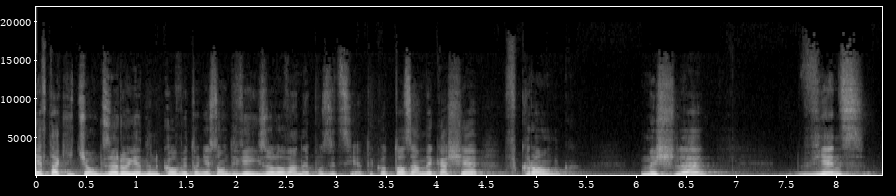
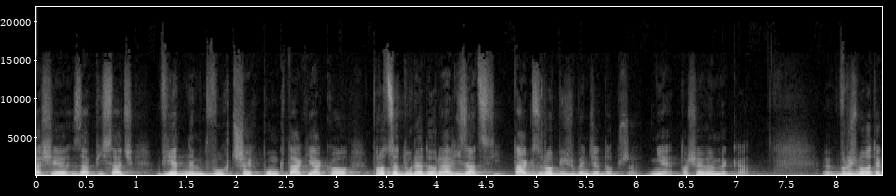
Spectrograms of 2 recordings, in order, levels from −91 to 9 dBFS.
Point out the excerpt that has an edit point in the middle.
second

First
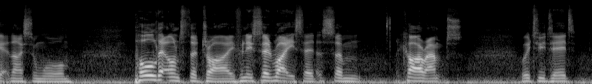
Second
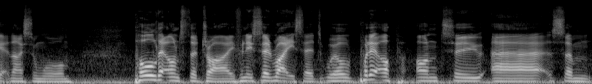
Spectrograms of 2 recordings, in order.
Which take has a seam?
first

